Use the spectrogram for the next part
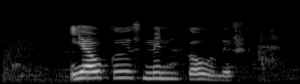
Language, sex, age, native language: Icelandic, male, 9, Icelandic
